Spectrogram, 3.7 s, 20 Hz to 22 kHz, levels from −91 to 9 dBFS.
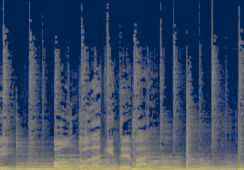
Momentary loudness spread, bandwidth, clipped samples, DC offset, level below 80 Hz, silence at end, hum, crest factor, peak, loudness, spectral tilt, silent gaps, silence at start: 4 LU; over 20 kHz; under 0.1%; 0.2%; -22 dBFS; 0 s; none; 14 dB; -2 dBFS; -17 LUFS; -6 dB/octave; none; 0 s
